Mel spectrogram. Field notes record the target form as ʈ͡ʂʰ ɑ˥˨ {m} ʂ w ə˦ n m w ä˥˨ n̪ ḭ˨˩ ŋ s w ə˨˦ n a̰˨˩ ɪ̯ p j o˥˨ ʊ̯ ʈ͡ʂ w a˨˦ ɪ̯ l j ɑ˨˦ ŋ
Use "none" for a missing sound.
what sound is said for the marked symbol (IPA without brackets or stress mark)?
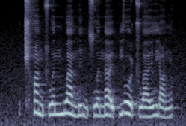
ŋ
